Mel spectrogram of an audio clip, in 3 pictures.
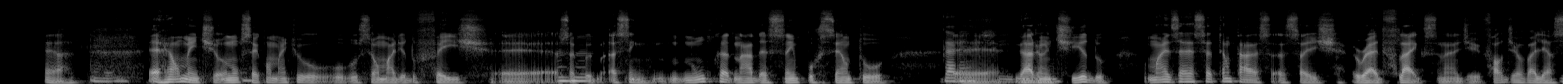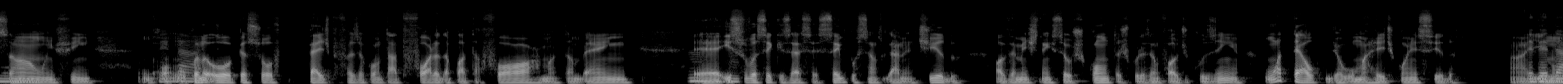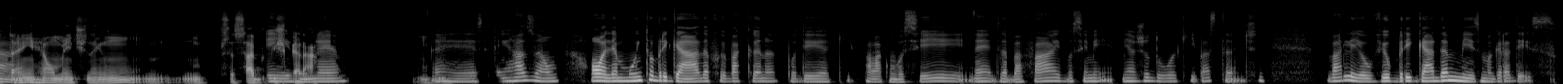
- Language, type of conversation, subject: Portuguese, advice, Como posso reduzir o estresse e lidar com imprevistos durante viagens?
- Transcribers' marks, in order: in English: "Red Flags"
